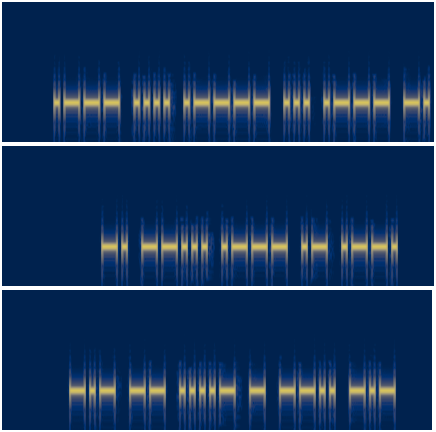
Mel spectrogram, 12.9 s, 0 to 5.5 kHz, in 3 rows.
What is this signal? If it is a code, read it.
Morse code, heard as a keyed tone, about 24 wpm, 600 Hz. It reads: JH1SJN N7JAP KM4TZK
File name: Callsigns-24wpm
